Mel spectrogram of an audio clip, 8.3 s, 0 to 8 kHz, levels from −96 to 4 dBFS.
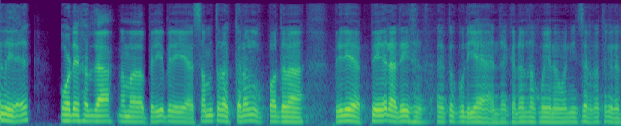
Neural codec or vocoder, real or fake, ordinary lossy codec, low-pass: codec, 16 kHz in and 24 kHz out, 0.4 kbps, LongCat-Audio-Codec, two codebook decoder; fake; MP3, 64 kbps; 7.2 kHz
